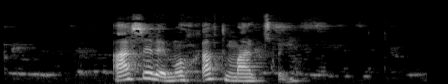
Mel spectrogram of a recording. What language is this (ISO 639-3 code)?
kat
